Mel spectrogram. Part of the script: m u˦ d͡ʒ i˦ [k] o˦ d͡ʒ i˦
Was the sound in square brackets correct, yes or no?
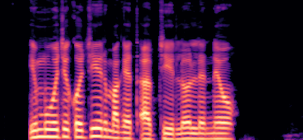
yes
